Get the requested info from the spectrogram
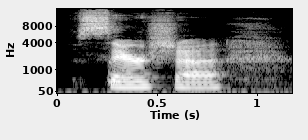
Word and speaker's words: Saoirse: And I'd also like to point out that with 18, Maven, I can never pronounce this. – Saoirse.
